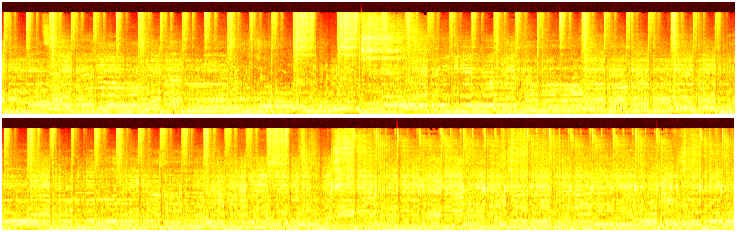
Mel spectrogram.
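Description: Rock band playing live: electric guitars, bass and drum kit, with a short break in the cymbals about six seconds in.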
